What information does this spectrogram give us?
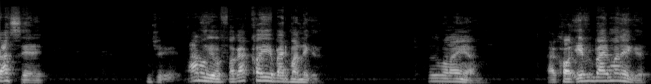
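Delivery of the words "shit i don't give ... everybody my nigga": ordinary talk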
